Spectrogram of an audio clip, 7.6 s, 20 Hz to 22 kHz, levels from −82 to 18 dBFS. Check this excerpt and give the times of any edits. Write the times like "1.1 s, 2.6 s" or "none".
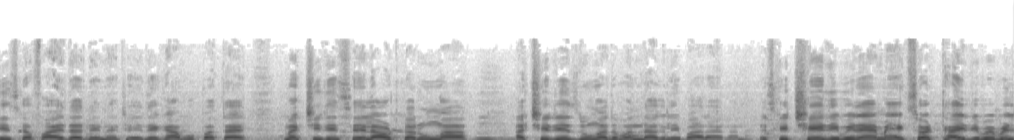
5.6 s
